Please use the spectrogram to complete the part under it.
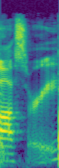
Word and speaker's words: Basseri: Basseri.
